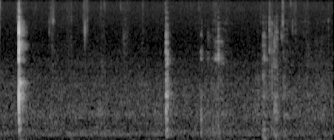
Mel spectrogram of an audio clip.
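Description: A few faint clicks of a metal fork against a wooden cutting board as it scrapes charred skin off a roasted eggplant; the sharpest comes just after the start and another about two and a half seconds in.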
